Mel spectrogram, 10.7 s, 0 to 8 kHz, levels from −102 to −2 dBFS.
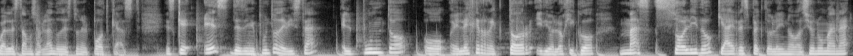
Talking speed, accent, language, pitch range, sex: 180 wpm, Mexican, Spanish, 135-175 Hz, male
